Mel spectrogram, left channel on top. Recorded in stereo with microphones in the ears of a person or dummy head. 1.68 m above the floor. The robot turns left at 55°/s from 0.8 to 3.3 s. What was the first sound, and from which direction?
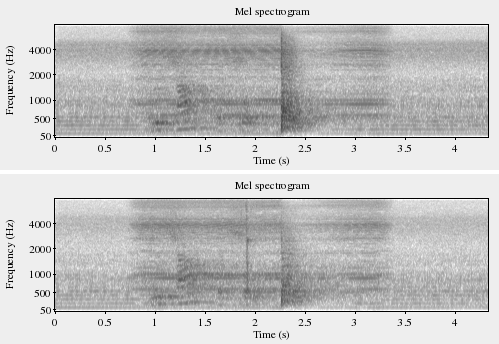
A woman speaking, 150° left.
